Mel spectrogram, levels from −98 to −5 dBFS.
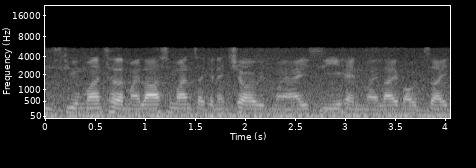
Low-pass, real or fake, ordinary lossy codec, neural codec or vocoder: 5.4 kHz; real; none; none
